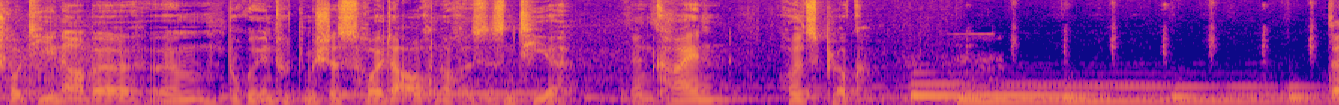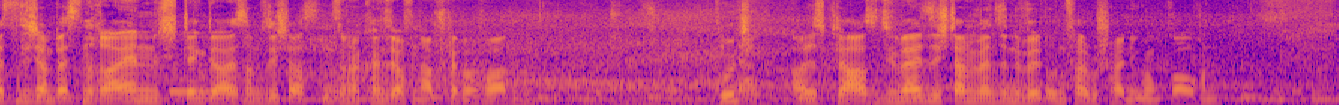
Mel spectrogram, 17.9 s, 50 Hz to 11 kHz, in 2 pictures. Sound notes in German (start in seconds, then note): 6.1 Nachdenkliche Töne; 6.4 Blinkergeräusche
